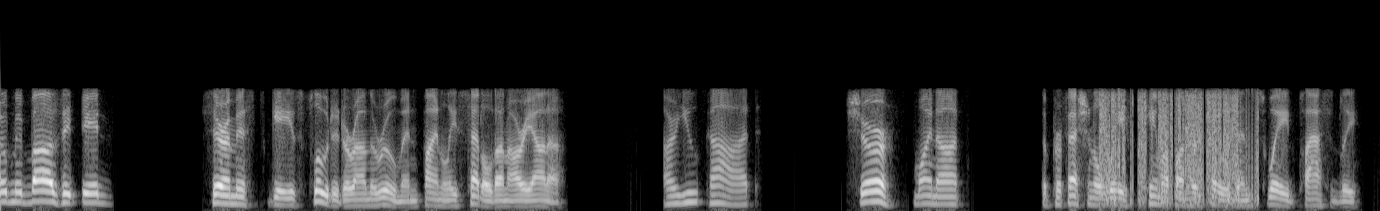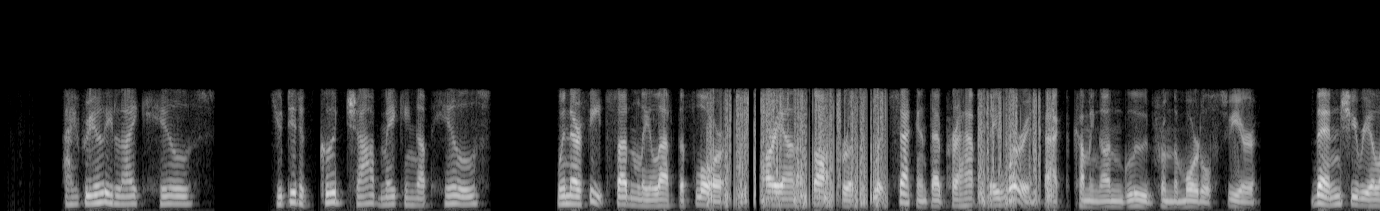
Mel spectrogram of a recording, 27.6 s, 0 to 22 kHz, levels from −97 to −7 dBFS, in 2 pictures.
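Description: A worn or dirty contact making and breaking produces loose connector crackle: irregular scratchy bursts that chop the speech from 10.99 to 12.58 s, from 20.87 to 22.67 s after "feet suddenly left the", and from 23.58 to 24.33 s between "second that" and "coming unglued from the", all over telephone-band audio that stops near 3.8 kHz.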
